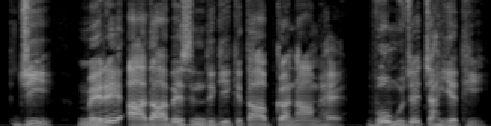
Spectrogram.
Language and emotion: Urdu, neutral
